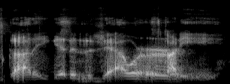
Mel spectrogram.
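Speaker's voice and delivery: loud, rasping goblin voice. Asked to imagine the shower goblin's voice, a co-host tries it, in a raspy shower-goblin voice. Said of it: "I would imagine your voice being raspy".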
